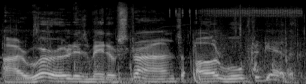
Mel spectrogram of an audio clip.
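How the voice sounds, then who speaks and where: A man's voice: mid-range voice, lively intonation, a little slow, music in the background. A man voicing a fussy, genteel talking creature from a video game, with a folksy, theatrical Southern American accent. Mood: folksy, instructive. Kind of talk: video game character dialogue.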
